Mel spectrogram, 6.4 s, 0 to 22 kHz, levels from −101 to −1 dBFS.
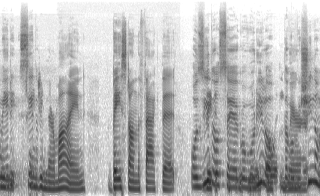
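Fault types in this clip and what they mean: speech suppressed in double talk: Speech dips in patches, down about 25 dB toward the end, likely an echo canceller turning down both its own talker and the loudspeaker echo during overlapping talk.
echo leak: A very faint copy of the speech returns 254 ms late near the start, likely loudspeaker echo that the canceller did not fully remove.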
